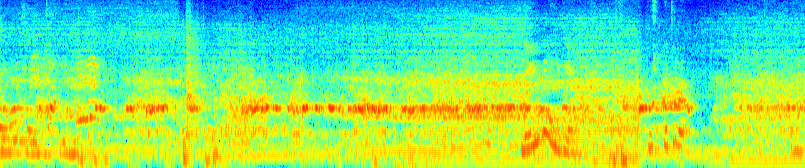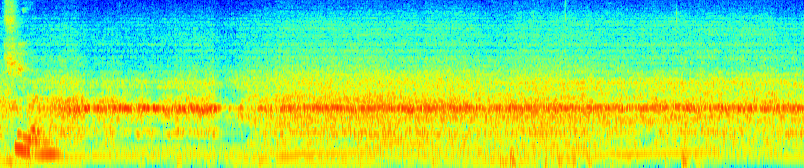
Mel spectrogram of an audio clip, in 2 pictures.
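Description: Tyres screech on the road as a car skids and drifts.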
